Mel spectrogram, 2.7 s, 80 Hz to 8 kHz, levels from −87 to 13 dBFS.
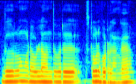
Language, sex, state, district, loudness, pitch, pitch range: Tamil, male, Tamil Nadu, Kanyakumari, -14 LUFS, 140 Hz, 135-145 Hz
